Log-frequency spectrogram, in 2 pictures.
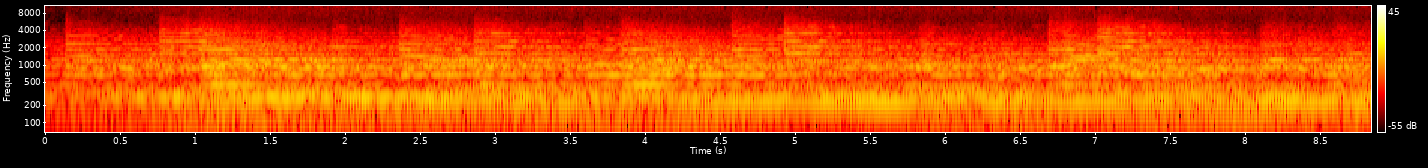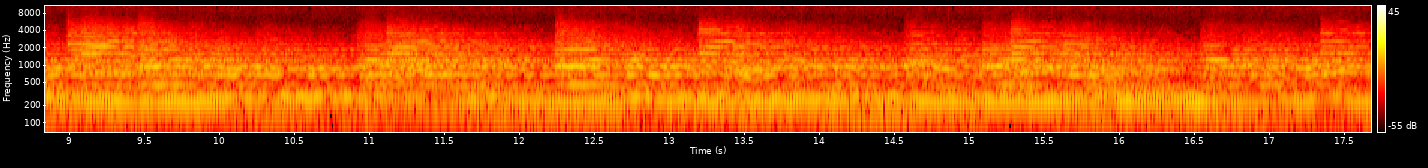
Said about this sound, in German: Glocken läuteten die Weihnacht ein.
